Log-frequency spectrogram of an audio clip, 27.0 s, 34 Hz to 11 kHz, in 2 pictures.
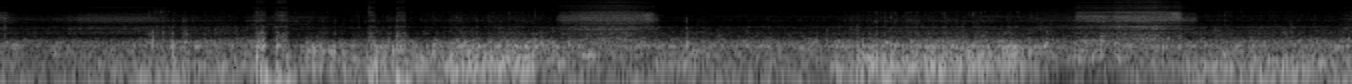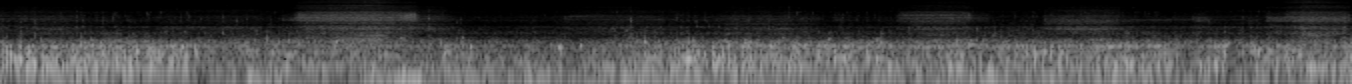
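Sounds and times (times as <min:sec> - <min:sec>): gurgle of exhaled bubbles: 0:01.4 - 0:05.9, 0:06.6 - 0:11.2, 0:11.8 - 0:17.0, 0:17.7 - 0:27.0
regulator inhalation hiss: 0:05.6 - 0:06.6, 0:10.8 - 0:12.0, 0:16.5 - 0:18.0, 0:22.5 - 0:23.3.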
